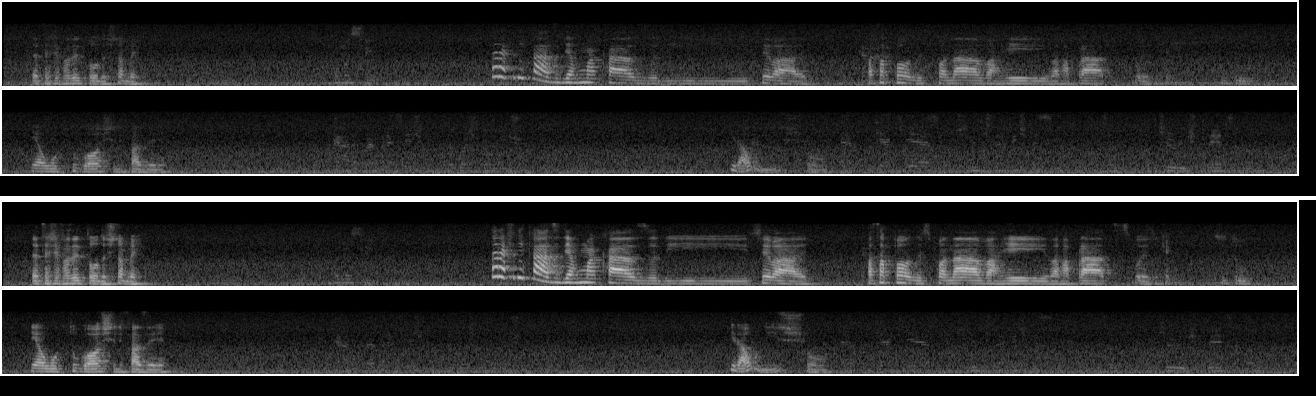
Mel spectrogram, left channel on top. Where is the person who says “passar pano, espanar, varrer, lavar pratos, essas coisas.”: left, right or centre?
Right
